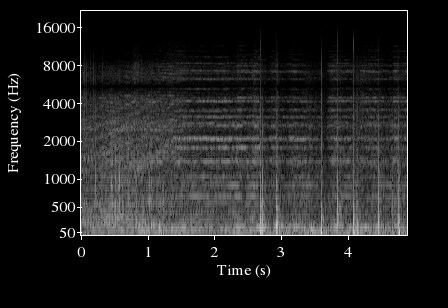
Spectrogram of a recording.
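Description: Fireworks display with show music playing throughout; from about halfway in, aerial shells burst in a quick string of sharp bangs, about seven in two seconds.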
